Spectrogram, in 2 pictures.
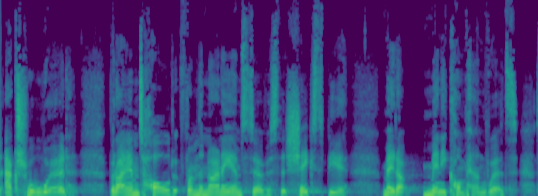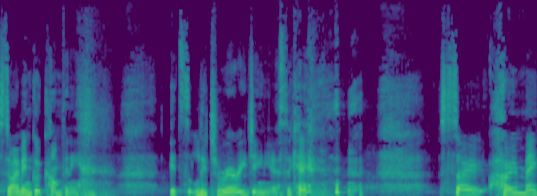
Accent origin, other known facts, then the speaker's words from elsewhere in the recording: Victoria, Australia; now in Sydney, Australia; I'm originally from Victoria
